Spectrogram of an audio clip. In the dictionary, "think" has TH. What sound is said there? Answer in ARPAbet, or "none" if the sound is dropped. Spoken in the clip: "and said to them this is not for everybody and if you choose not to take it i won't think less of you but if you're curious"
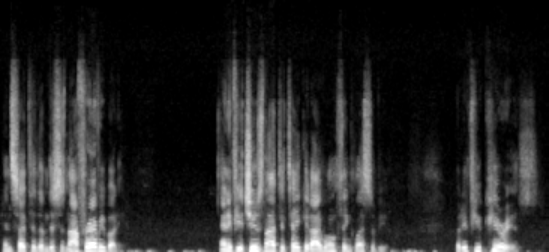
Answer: TH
